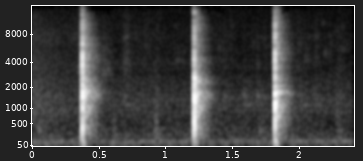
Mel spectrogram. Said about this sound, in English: which is clapping the rhythm of pants, pants, pants.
